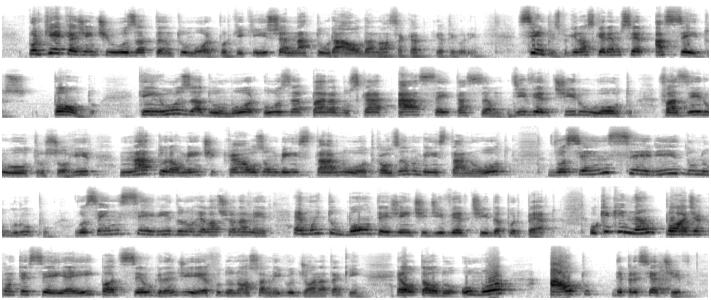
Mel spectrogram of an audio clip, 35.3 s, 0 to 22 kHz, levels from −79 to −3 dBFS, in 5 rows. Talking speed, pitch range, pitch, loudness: 160 wpm, 155-245 Hz, 175 Hz, -18 LUFS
